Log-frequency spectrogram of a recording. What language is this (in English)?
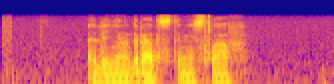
Russian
